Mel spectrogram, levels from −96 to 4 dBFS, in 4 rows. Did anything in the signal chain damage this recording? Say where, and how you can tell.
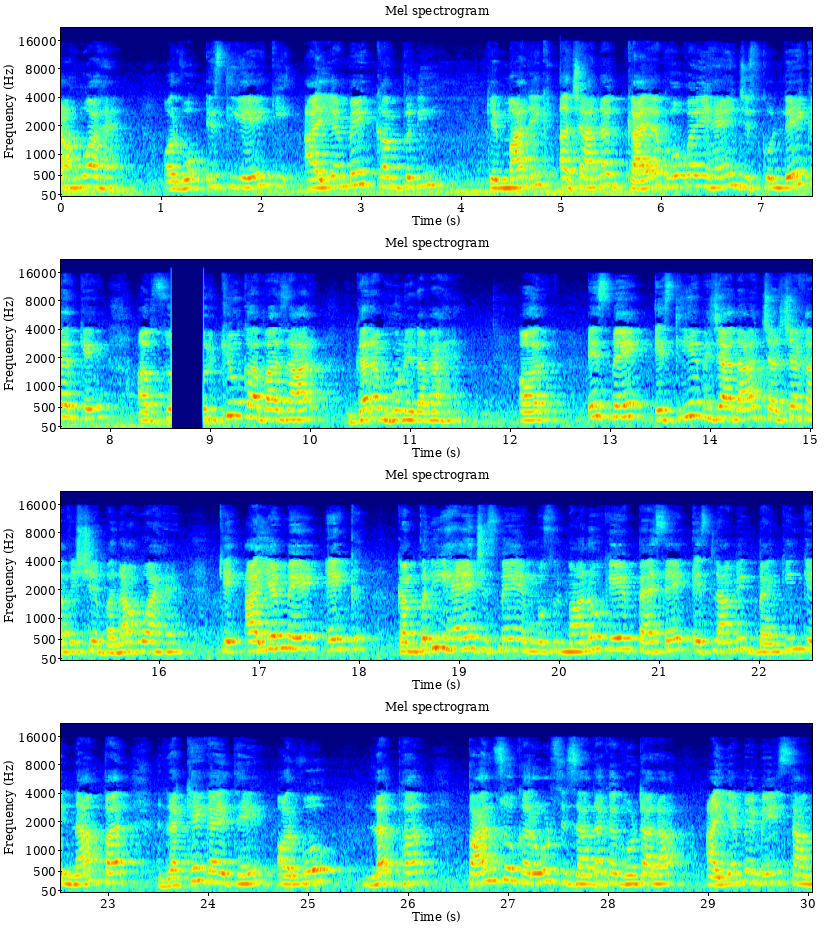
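Yes: playback likely starved of data or its thread blocked, causing a playback stall. The sound cuts out mid-flow from 8.62 to 8.94 s, 324 ms of silence.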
